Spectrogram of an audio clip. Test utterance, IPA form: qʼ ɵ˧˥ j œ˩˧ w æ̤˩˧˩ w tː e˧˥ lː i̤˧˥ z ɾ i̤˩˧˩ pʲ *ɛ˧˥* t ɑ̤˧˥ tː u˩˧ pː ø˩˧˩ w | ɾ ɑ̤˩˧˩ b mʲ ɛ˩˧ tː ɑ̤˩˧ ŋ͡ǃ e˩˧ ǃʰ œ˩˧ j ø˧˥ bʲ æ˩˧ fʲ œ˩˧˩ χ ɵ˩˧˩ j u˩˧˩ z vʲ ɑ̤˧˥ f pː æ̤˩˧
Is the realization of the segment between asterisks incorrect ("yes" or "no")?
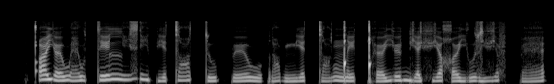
yes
